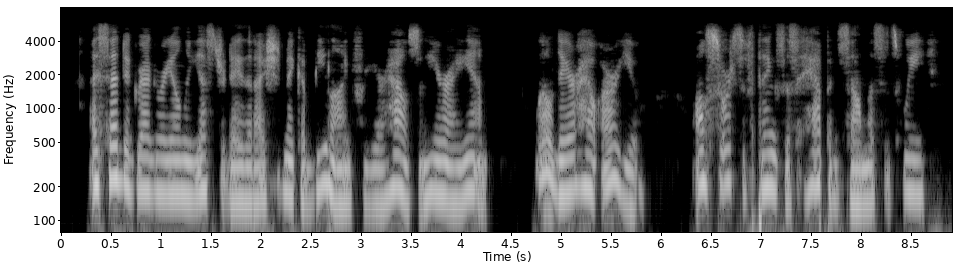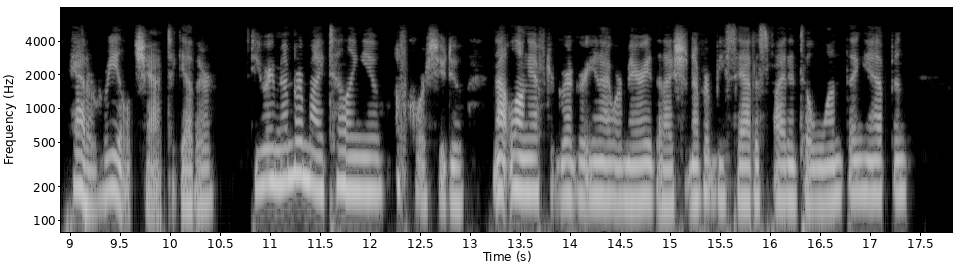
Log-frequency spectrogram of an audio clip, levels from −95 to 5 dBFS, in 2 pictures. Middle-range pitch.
Yes: medium, 170 Hz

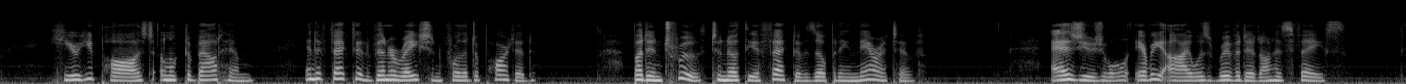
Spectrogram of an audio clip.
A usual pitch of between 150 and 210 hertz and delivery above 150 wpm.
No: high, 190 Hz; average, 140 wpm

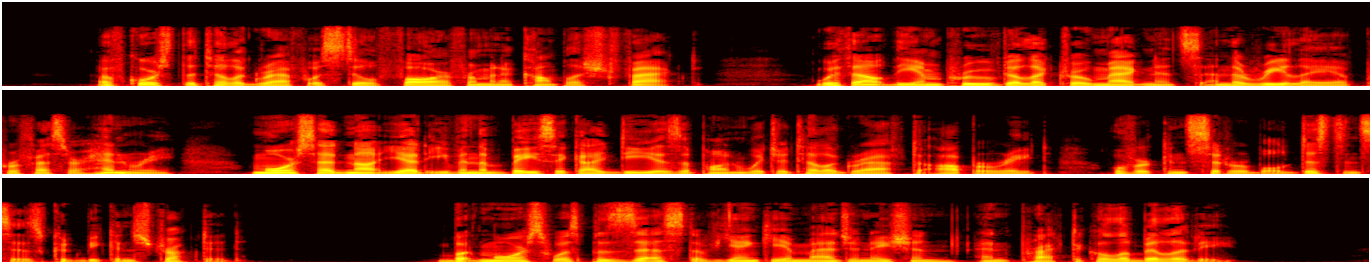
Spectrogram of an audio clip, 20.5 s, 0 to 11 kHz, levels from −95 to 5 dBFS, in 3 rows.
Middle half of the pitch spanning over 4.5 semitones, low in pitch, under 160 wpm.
No: average, 3.4 semitones; very low, 95 Hz; average, 150 wpm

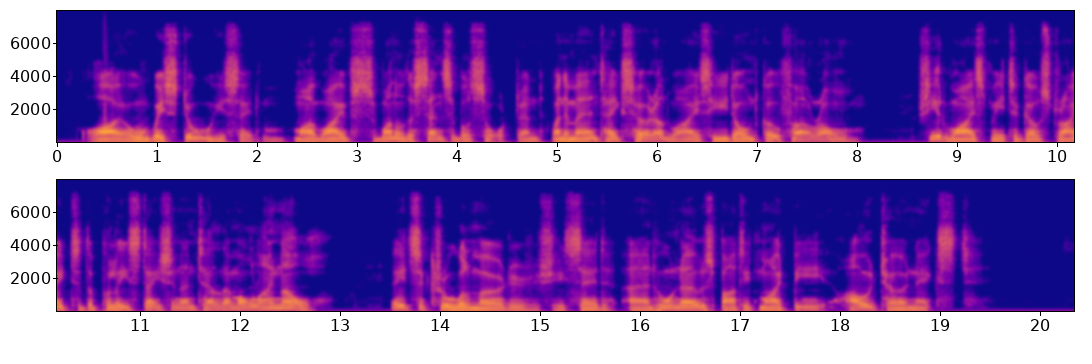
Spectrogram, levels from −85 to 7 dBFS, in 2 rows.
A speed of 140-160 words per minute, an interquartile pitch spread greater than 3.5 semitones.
No: average, 170 wpm; average, 4.2 semitones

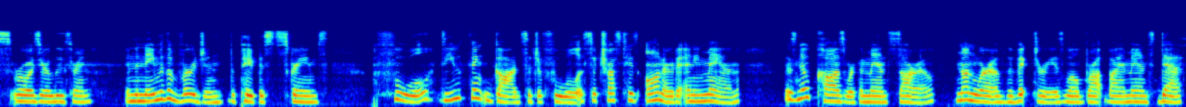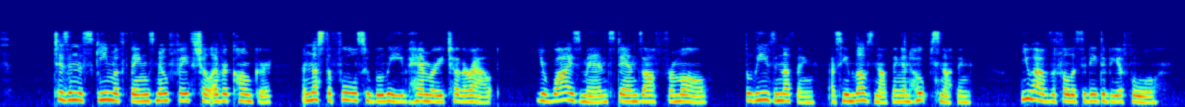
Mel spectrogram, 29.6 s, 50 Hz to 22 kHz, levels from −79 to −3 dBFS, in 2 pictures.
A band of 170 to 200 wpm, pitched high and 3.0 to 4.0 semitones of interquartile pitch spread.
Yes: average, 190 wpm; high, 205 Hz; average, 3.3 semitones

